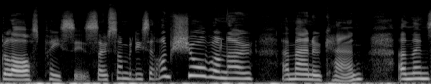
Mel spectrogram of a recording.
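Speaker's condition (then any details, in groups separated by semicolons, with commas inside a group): No condition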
